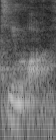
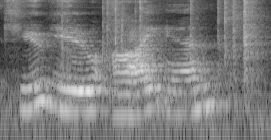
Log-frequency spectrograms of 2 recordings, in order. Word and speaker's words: quinoa: Like if you like a traditional chicken and rice dish, do chicken and white quinoa. Okay. So let me also say this, people. It's Quinoa. It is not pronounced quinoa.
